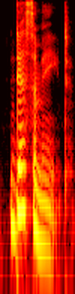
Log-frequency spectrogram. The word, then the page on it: decimate: désəmèit; デッサメイト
